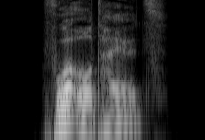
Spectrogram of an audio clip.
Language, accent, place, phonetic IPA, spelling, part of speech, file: German, Germany, Berlin, [ˈfoːɐ̯ʔʊʁˌtaɪ̯ls], Vorurteils, noun, De-Vorurteils.ogg
- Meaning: genitive singular of Vorurteil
